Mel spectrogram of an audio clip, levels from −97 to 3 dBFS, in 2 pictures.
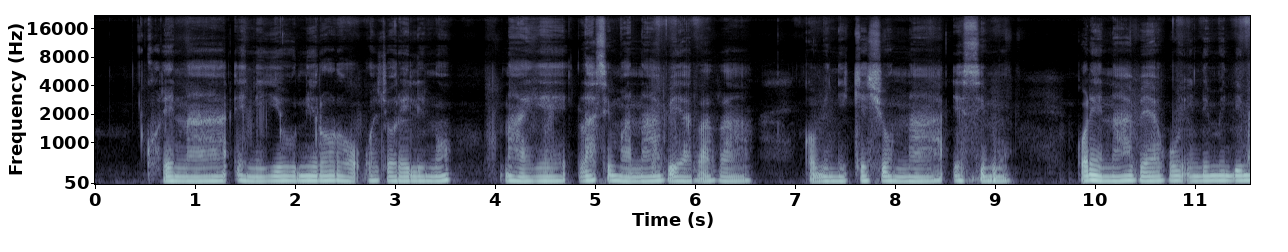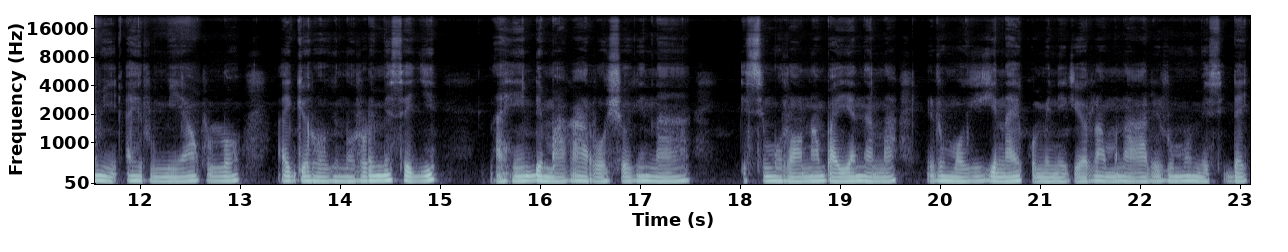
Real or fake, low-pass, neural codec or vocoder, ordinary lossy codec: real; none; none; none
